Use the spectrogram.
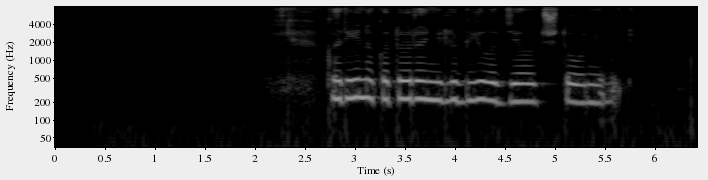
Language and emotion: Russian, sad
